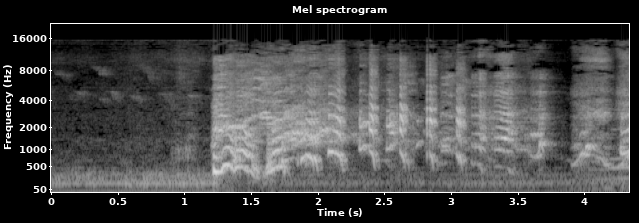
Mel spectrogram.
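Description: Loud laughter breaking out about a second in, going on as a run of short, uneven bursts until just before the end.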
